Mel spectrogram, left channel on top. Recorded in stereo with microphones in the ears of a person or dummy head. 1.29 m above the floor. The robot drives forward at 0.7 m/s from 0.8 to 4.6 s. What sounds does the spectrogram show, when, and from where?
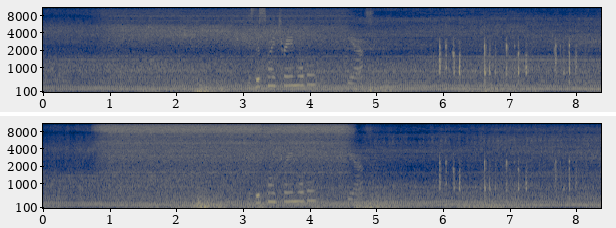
0.0 s a lawn mower: 85° left; by 8.4 s 50° left (ahead or behind)
3.1 s a woman speaking: 70° left (ahead or behind); by 5.0 s 50° left (ahead or behind)
5.9 s typing on a keyboard: 50° left (ahead or behind)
